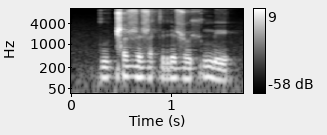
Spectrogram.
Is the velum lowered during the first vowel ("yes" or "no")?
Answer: no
